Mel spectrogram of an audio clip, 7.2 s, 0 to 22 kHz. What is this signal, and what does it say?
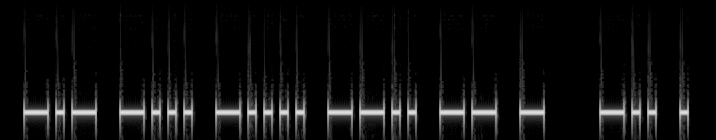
Morse code, heard as a keyed tone, about 15 wpm, 700 Hz. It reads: KB6ZMT DE
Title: USA Callsign DE Callsign 15wpm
